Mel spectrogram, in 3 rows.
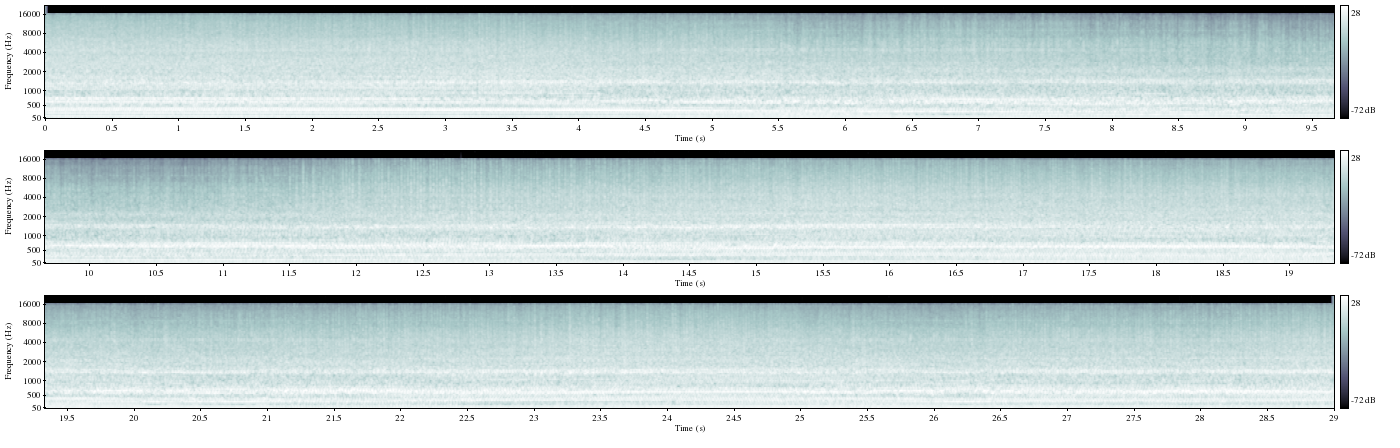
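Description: RPS Hawk 250's single-cylinder four-stroke engine, fitted with a de-catted CRF230 exhaust, running at road speed under way. The engine note falls about four seconds in as the rider eases off, climbs slowly back up, dips briefly again about two-thirds of the way through, then holds steady. Wind and road rush run under it on the handlebar-mounted camera's microphone.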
